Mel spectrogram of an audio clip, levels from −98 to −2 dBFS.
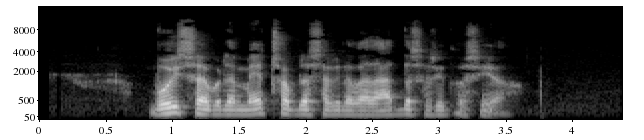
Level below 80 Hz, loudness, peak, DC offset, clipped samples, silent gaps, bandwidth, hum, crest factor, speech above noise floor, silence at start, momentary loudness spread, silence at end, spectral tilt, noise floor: -74 dBFS; -27 LUFS; -8 dBFS; under 0.1%; under 0.1%; none; 10 kHz; none; 22 dB; 49 dB; 0.85 s; 17 LU; 0.8 s; -5.5 dB/octave; -76 dBFS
